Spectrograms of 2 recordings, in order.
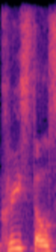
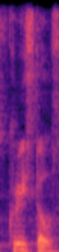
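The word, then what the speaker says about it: Χριστός: aus cist okay cuz I believe Christos is how you say Christ in the Greek which goes back to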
